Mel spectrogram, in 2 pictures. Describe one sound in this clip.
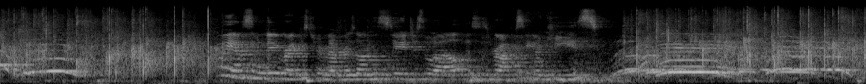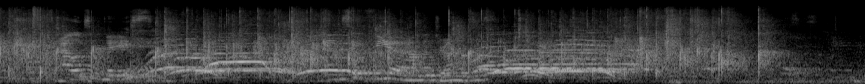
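Young women sing together through microphones in a large hall.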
